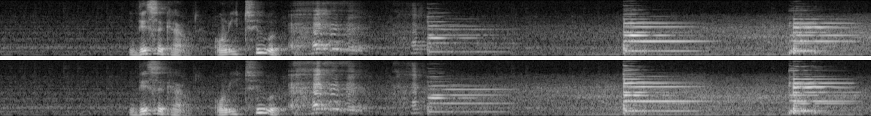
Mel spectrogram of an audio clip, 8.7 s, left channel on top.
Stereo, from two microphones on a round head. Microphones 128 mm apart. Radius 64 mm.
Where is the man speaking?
55° left (ahead or behind), 1.7 m.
